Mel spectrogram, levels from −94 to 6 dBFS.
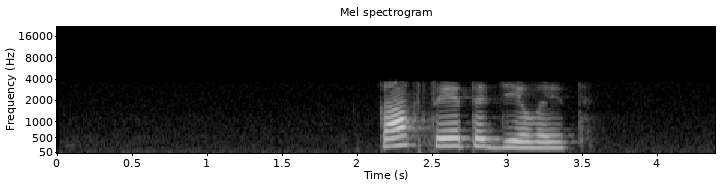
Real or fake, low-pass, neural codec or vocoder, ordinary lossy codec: real; 3.6 kHz; none; none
